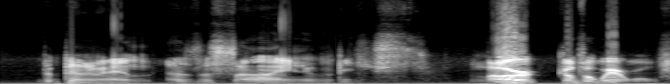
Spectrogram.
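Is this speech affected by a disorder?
Yes: cerebral palsy.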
